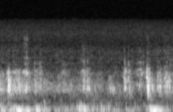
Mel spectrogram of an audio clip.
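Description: Skateboard and shoes on concrete: a few light, irregular taps and knocks as the board is nudged and repositioned by foot.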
